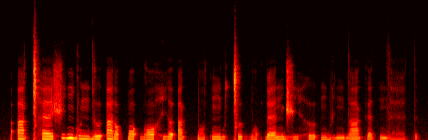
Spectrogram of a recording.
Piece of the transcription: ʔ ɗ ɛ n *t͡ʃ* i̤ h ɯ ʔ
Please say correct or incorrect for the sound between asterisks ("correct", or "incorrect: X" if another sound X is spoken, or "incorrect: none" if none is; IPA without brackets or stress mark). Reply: incorrect: d͡ʒ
